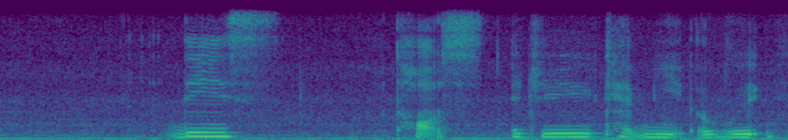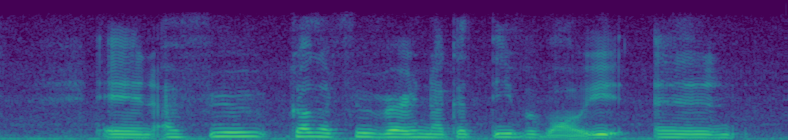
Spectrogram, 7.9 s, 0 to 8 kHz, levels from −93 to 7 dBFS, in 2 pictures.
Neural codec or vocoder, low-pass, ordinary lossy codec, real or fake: none; 7.2 kHz; none; real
